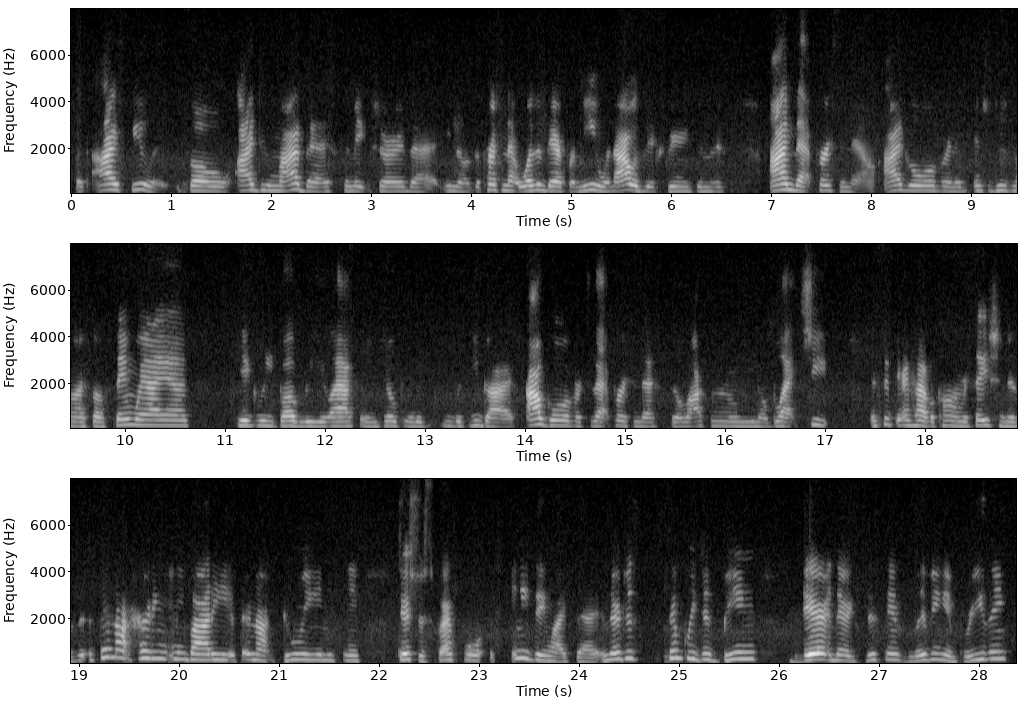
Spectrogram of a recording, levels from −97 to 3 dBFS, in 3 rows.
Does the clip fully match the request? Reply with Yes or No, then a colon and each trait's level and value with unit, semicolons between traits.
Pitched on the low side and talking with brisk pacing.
No: high, 215 Hz; fast, 215 wpm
